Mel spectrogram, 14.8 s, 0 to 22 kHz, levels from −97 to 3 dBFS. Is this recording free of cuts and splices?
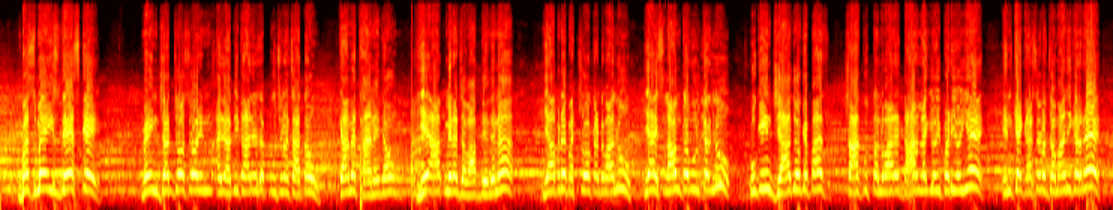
yes; 0 cuts

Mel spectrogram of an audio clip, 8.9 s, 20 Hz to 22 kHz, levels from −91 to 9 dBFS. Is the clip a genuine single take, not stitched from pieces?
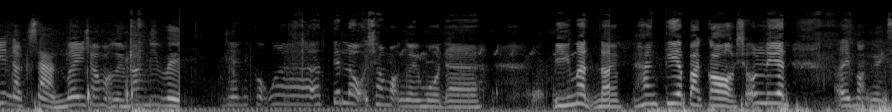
no; 2 cuts; at 1.8 s, 6.1 s

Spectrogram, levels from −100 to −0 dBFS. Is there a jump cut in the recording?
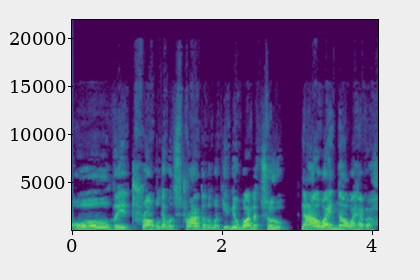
yes; 2 cuts; at 1.2 s, 2.9 s

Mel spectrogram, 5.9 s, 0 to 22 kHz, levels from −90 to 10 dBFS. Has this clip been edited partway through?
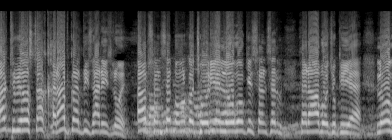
yes; 1 cut; at 2.1 s

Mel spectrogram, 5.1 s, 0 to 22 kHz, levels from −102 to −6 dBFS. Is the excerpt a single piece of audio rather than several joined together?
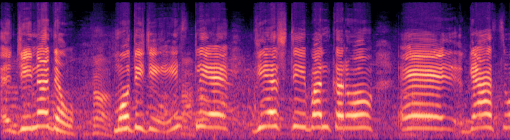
yes; 0 cuts

